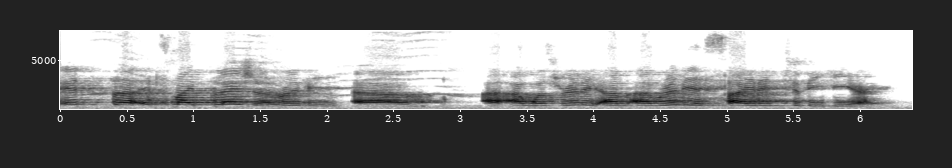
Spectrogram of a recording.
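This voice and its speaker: Over noticeable background noise and audible room echo, a woman with a French accent speaks at a medium pitch and a moderate pace, with lively intonation and big swings in loudness. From Gabon and France. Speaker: business executive. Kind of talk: interview. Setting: live video stream. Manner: halting, many repetitions.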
